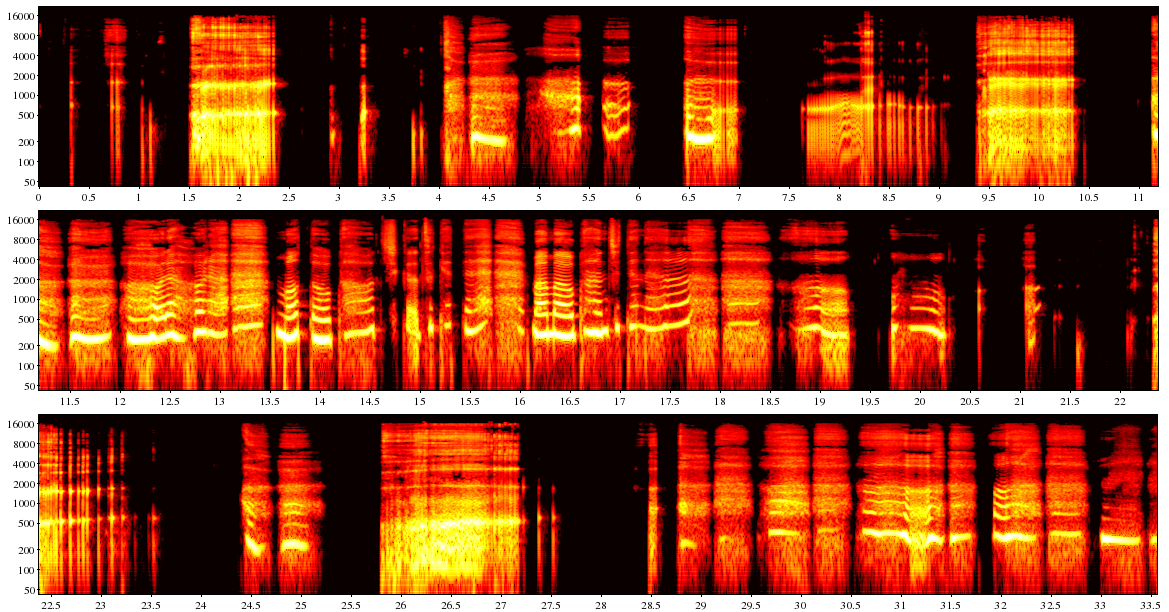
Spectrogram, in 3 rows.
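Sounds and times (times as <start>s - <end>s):
loud drawn-out burp: 1.5s - 2.5s, 7.8s - 10.5s, 22.4s - 23.3s, 25.8s - 27.4s
breathy vocal sounds and gasps: 4.0s - 7.1s, 11.2s - 13.6s, 15.5s - 16.2s, 17.3s - 20.0s, 24.4s - 26.4s, 28.4s - 33.5s
speech: 16.2s - 18.2s.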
